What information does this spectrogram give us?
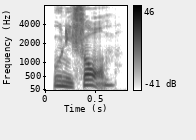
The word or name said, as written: UNIFORME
